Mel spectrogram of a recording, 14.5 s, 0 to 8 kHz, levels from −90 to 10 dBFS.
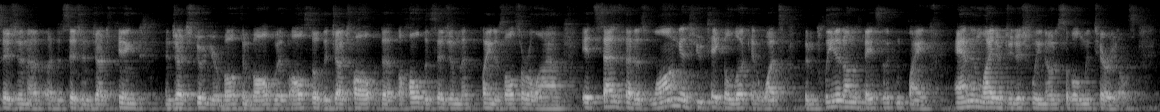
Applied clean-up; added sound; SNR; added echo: none; none; none; reverberation time 1.1 s.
